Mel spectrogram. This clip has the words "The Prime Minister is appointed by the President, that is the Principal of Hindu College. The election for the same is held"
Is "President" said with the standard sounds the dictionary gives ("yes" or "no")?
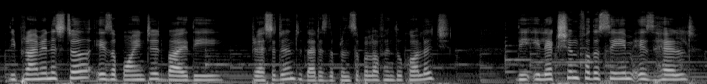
no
